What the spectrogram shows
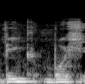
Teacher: it's a voiced sound because vocal cords remain together. When the air escapes, it produces vibration. Therefore, it's voiced.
